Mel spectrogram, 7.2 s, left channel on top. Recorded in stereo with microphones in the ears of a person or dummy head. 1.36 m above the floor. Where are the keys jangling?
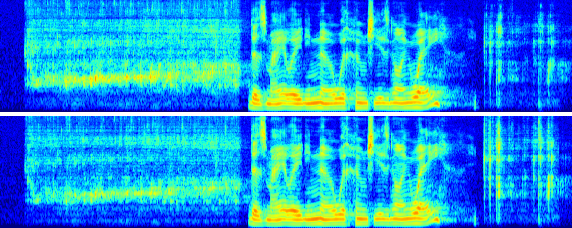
35° right (ahead or behind), 0.9 m.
